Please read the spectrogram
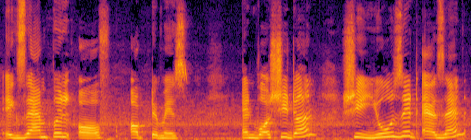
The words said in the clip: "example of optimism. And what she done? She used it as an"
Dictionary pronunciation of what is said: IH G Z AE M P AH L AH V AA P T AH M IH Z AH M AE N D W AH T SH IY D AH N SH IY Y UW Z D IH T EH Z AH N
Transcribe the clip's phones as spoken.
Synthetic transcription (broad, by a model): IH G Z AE M P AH L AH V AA P T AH M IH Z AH N D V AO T SH IY D AH N SH IY Y UW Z IH T EH Z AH N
